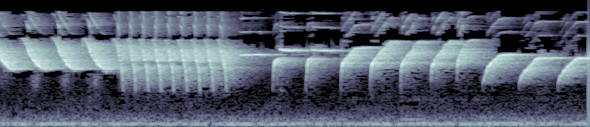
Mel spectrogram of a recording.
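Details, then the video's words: Two canaries singing hard, a recording meant to spur canaries into song and school young birds: a fast buzzy repeated phrase gives way to clean upslurred whistles, repeated several times. "Kompilasi DUO GACOR, cocok untuk pancingan kenari biar gacor, masteran kenari paud"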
